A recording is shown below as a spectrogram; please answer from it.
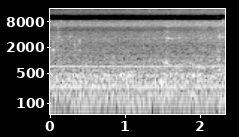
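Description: Water poured into a pan while cooking Amritsari chole, a steady, soft, even rush of liquid that runs without a break for a couple of seconds at low volume.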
